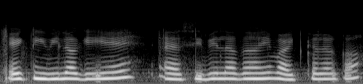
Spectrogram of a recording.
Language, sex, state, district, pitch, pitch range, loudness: Hindi, female, Madhya Pradesh, Bhopal, 260 Hz, 250-270 Hz, -13 LUFS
